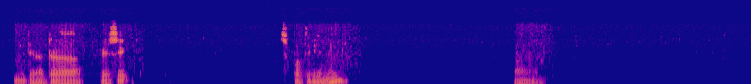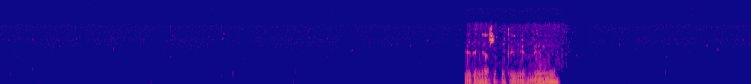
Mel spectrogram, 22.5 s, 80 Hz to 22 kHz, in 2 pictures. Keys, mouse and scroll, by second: 2.5 click, 4.8-9.4 middle drag, 10.6-12.1 drag, 13.5 click, 14.8-15.3 scroll up 2, 16.0-18.4 middle drag, 18.7-19.6 scroll down 3, 22.2 click.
